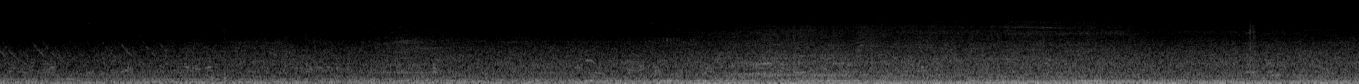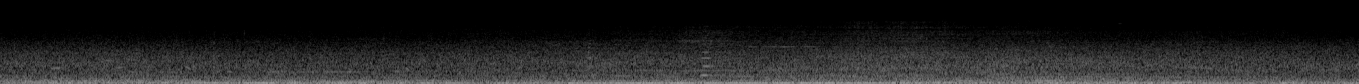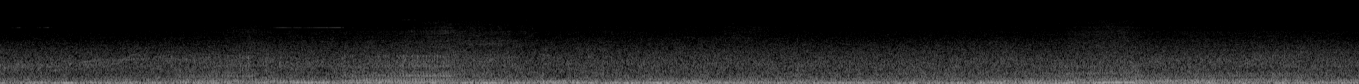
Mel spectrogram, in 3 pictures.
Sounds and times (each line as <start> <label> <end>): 0.0 siren 2.3
0.0 quiet pedestrians 20.4
0.0 medium velocity cars 40.7
29.0 motorcycle 32.8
